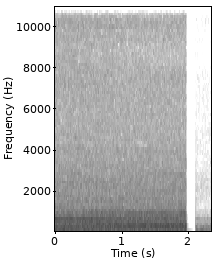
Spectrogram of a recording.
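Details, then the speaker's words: Chevy Silverado V6 held at about 2,500 rpm during a Seafoam spray into the throttle body: smooth, even roar with barely any ticking or knocking, no exhaust smoke; solid, healthy motor. "And this engine, I mean, it's a V6. There's barely any ticks coming out of it, any noises."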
